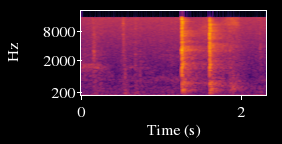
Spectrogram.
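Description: Two sharp clicks about a third of a second apart, from wall light switches being flipped on, over a steady low hum.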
